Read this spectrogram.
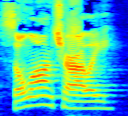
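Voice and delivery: called out loud and high; calling out. A narrator's reading. Boy calling goodbye to friends, high and loud. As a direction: call it across the street to a friend. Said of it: "he called as he turned his wheel".

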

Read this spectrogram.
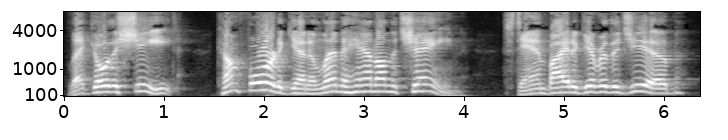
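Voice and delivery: high, loud sailor's orders; commanding. A narrator's reading. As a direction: take charge of the boat out loud. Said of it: "Frisco Kid, the sailor, strong and dominant".

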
